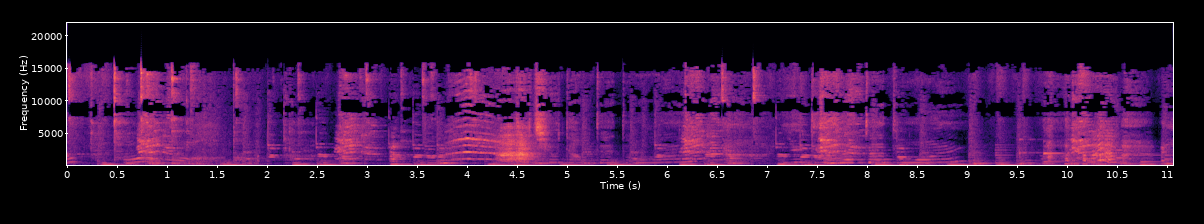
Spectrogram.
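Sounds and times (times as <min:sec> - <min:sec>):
macaw squawking call: 0:02.6 - 0:04.9.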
